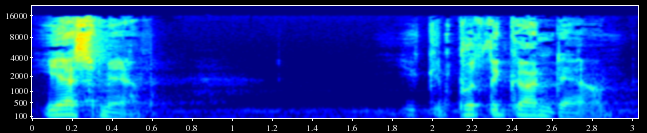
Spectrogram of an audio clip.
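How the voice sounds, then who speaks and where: An actor playing a weary, wry veteran soldier in an audio drama, speaking in terse phrases. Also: male voice, mid-range voice, animated, unhurried, gravelly, a bit bright, breathy edge, heavily acted. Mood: guarded, polite. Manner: terse, muttering to himself.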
